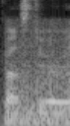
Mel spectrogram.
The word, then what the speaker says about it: bestiary: Because it's bestiary, or bestiary. I learned that it's pronounced bestiary the other day.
